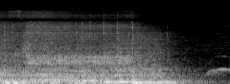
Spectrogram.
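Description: Live metal band playing loud, with pounding drums and heavily distorted guitars and bass, stopping suddenly near the end as the song ends.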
